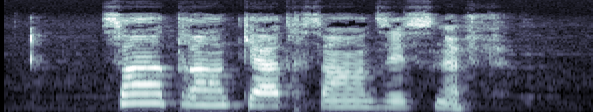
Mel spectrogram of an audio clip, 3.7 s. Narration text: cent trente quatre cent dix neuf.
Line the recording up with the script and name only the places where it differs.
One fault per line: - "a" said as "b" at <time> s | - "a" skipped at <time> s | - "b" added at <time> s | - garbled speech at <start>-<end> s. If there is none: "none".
none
